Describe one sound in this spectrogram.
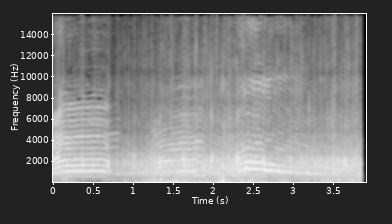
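A large crowd murmurs outdoors in an open stadium.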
